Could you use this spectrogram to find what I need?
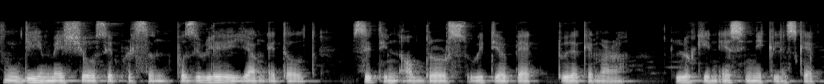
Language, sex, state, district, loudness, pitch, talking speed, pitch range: English, male, Nagaland, Kohima, -16 LUFS, 85 Hz, 145 wpm, 80-85 Hz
